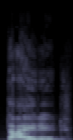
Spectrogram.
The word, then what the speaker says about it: tirade: Let's see, how does it pronounce? tirade, Tirade, not tirade, tirade.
